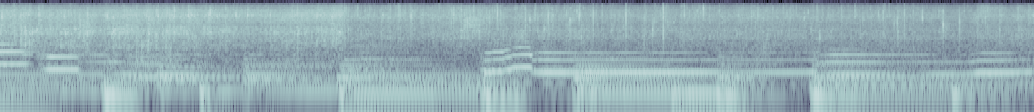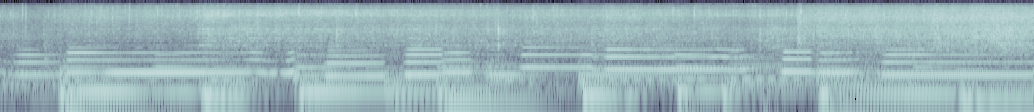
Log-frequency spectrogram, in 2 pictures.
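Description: Sliced burdock (gobo) root sizzling in hot oil in a wok. About six seconds in the sizzle grows louder as thinly sliced pork fries on high heat and is stirred with chopsticks. Background music plays underneath.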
